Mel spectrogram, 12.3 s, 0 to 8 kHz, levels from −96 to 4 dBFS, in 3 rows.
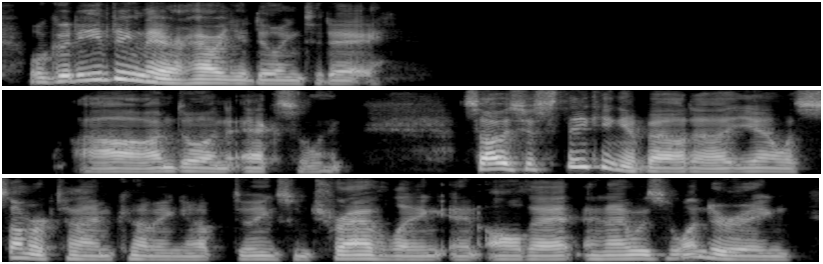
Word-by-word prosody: Well, 160 - -3
good 190 +4 +3
evening, 235 +1 +3
there. 140 -8 +6
How 130 +2 +3
are 125 - +6
you 120 -1 -3
doing 110 -2 -3
today? 105 - -4 2.5
Ah, 105 0 +1
I'm 115 +2 +1
doing 115 -3 -1
excellent. 115 -2 -5 0.6
So, 190 - +5
I - - +11
was 200 -1 +5
just 190 -1 -4
thinking 270 -5 +1
about, 115 -2 +2
uh 105 -1 -1
yeah 115 0 -3
with, 105 -1 -5
summertime 125 -3 -1
coming 110 -3 -6
up, 110 0 -7
doing 120 -1 -5
some 110 -1 -10
traveling 120 -4 0
and 110 - -8
all 120 0 -1
that, 120 +1 0
and 125 +1 -4
I 130 - +1
was 135 0 0
wondering, 115 - -2
120 Hz, 170 wpm, -26 LUFS, 110-140 Hz, 2.5 s, I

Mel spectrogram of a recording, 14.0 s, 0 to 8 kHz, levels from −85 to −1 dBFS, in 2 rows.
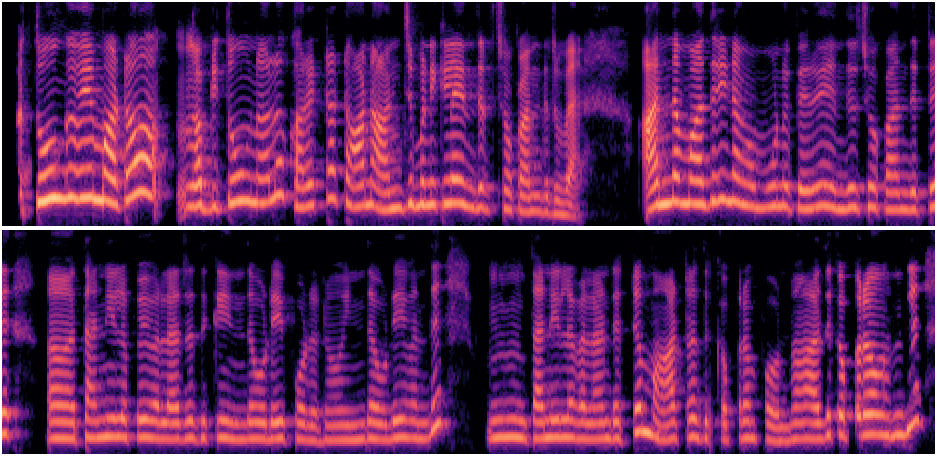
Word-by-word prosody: அ - - -12
தூங்கவே 380 +2 +7
மாட்டோம், 365 +8 +6 0.3
ம் 270 - -1
அப்படி 270 -2 0
தூங்குனாலும், 340 +5 +1
கரெக்ட்டா 285 +8 -1
டான்ன்னு 275 0 +2
5 250 +6 0
மணிக்கெல்லாம் 305 +1 +3
எந்திரிச்சு 260 -2 -5
உட்காந்துருவேன். 200 -6 -3 0.5
அந்த 305 +4 +6
மாதிரி 315 +3 +3
நாங்க 300 -5 0
3 275 0 -2
பேரும் 260 +3 -1
எந்திரிச்சு 255 +2 -3
உக்காந்துட்டு, 230 +1 -3 0.4
அ 220 - +1 0.2
தண்ணியில 240 +1 -2
போய் 235 -1 0
விளையாடுறதுக்கு 220 +1 -4
இந்த 210 +1 -5
உடை 215 +1 -1
போடணும், 195 -1 -6
இந்த 210 +2 -5
உடை 225 +3 -2
வந்து 220 - -3 0.4
ம் 235 0 -1
தண்ணீல 230 +1 -1
வெளாண்டுட்டு 220 +8 -2
மாத்துறதுக்கு 220 0 -4
அப்பறம் 220 +1 -7
போடணும், 195 +3 -4
அதுக்கப்புறம் 260 +3 +1
வந்து 280 +11 0
245 Hz, 160 wpm, -22 LUFS, 220-295 Hz, 0.5 s, தூங்கவே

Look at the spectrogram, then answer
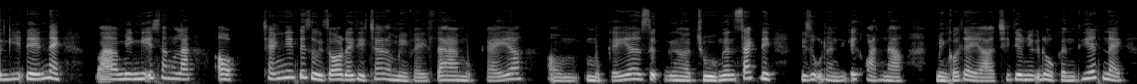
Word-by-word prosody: nghĩ 230 +2 0
đến 255 +2 +5
này. 265 -5 +4 0.3
Và 235 - +1
mình 245 +1 +3
nghĩ 255 - +3
rằng 295 -3 -2
là, 245 -2 +2 0.2
ờ, 235 -2 +1 0.3
tránh 270 +2 -1
những 320 0 +2
cái 320 - +1
rủi 245 -7 +5
ro 225 +1 +3
đấy 215 -2 +3
thì 215 -2 +1
chắc 250 +5 -4
là 240 - -2
mình 190 -4 0
phải 165 -1 -5
ra 200 0 +1
một 185 -4 -2
cái 180 +4 -2
á, 255 +2 0 0.2
ờ, 170 - -5 0.2
một 180 -3 0
cái, 185 +5 0
ơ, 240 0 +1
dự, 235 - +2 0.3
ờ, 180 - +1
trù 190 -1 +5
ngân 220 +2 +3
sách 280 +3 0
đi, 255 - +4 0.3
ví 205 - +1
dụ 230 - 0
là 205 - -3
những 180 0 -3
cái 235 - 0
khoản 200 -2 -3
nào 170 -2 -1 0.3
mình 185 -3 +2
có 190 +2 0
thể, 205 -4 +1
à, 165 -1 -2
chi 175 +7 -7
tiêu 230 -1 +6
những 220 - 0
cái - - 0
đồ 230 -4 +2
cần 185 0 -2
thiết 275 +7 0
này, 200 -8 +1
220 Hz, 280 wpm, -22 LUFS, 185-250 Hz, 0.3 s, tiêu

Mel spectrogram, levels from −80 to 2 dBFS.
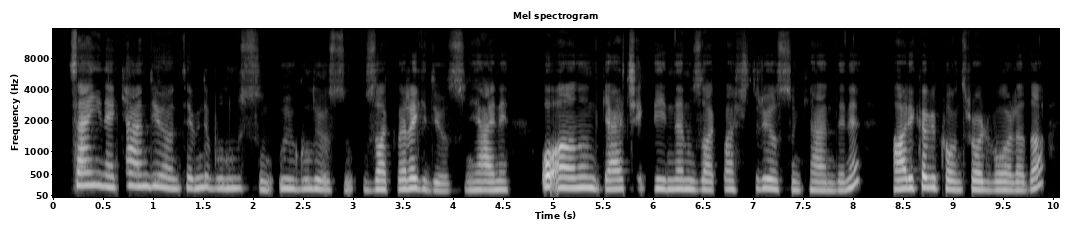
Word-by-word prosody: sen 275 -1 +3
yine 265 -4 +1
kendi 255 0 0
yöntemini 220 -1 -1
bulmuşsun, 210 -3 -4
uyguluyorsun, 195 -3 -3
uzaklara 190 +3 +2
gidiyorsun. 170 -3 -4
Yani, 180 +1 +1 0.3
o 245 - +7
anın 220 -1 +5
gerçekliğinden 195 0 0
uzaklaştırıyorsun 190 +1 -2
kendini. 175 - -2 0.3
Harika 210 +3 +4
bir 220 - +1
kontrol 180 -2 0
bu 175 0 +1
arada. 175 - -1
195 Hz, 115 wpm, -24 LUFS, 180-215 Hz, 0.3 s, o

